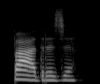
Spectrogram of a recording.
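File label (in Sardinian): "padres", female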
